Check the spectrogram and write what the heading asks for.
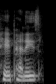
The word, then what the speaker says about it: halfpennies: Halfpennies, aka halfpennies, pronounced haypennies. Oh, okay.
